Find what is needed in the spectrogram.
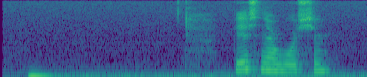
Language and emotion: Russian, neutral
